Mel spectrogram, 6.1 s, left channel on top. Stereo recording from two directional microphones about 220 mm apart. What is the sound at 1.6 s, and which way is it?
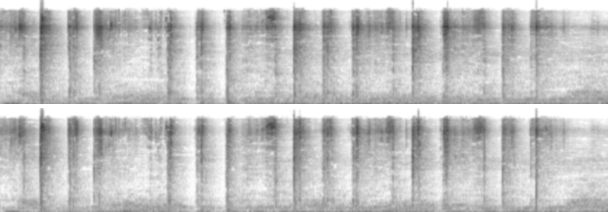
Typewriter, 10° right (ahead or behind).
